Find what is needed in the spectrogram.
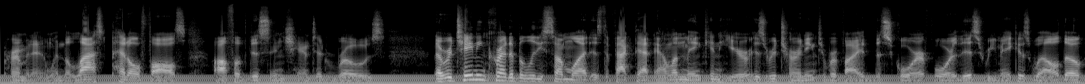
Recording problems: electrical hum; noticeable; throughout; 50 Hz, 15 dB below the speech

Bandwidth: 17.5 kHz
